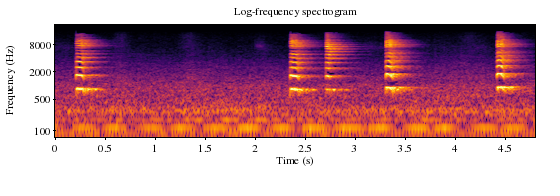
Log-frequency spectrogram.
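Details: Siberian Husky puppy named Latte, not yet fully grown, asking to play indoors while its owner works at a computer; five short, high-pitched, squeaky whines with rich harmonics come at uneven intervals over a steady low hum.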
